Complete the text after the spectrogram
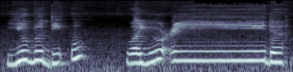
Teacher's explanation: انہو ہوا یبدئ و یعید، ان پہ غنہ کریں گے، ہو کو آپ نے 2 کاؤنٹ کرنا ہے، یبدئ میں با کے پر قلقلہ کریں گے، اور یہاں پہ آپ نے یا دیکھ رہے ہیں، یبدیو نہیں کہنا آپ نے، یبدئ حمزہ کے اوپر ضمہ ہے، پیش ہے، اس لیے آپ نے او کی ساؤنڈ لانی ہے، یبدئ و یعید، عین کو وسط حلق سے ادا کرتے ہوئے آخر پہ دال کے پر قلقلہ کر لیں گے، انہو ہوا یبدئ و یعید، انہو ہوا یبدئ و یعید، زبانی پڑھنے کی کوشش کیجیے۔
